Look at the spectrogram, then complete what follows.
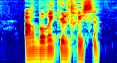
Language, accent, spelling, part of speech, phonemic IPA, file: French, France, arboricultrice, noun, /aʁ.bɔ.ʁi.kyl.tʁis/, LL-Q150 (fra)-arboricultrice.wav
- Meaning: female equivalent of arboriculteur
